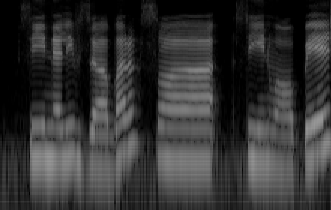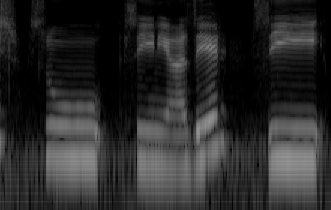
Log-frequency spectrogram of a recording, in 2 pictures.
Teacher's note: زیادہ نہیں کھینچتے، ایک الف کے برابر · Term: حرف مدہ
